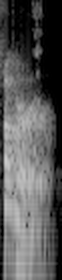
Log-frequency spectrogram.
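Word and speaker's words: Qover: Q-O-V-E-R. Rick. Cover. Wow. Oh, Cover. There's no C in there.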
